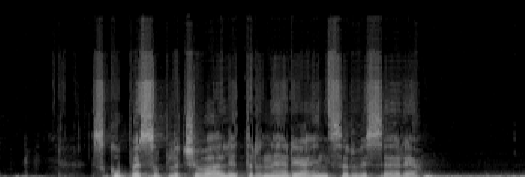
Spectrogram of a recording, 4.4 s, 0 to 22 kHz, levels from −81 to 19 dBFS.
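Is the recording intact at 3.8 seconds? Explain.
No. At 3.8 seconds the speech carries Opus compression, present across the whole clip rather than at that moment alone. The likely cause is encoding in Opus's music mode at a low rate, about what 16 kbps would give. Each band's energy is kept but filled with folded or noise-like content, so the speech sounds grainy and rough, plainly audible, while the bandwidth stays full, reaching about 20.2 kHz.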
